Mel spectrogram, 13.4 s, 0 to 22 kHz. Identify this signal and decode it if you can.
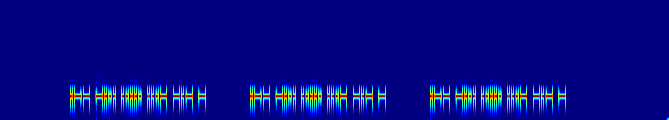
Morse code, heard as a keyed tone, about 27 wpm, 700 Hz. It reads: WB5VKT WB5VKT WB5VKT
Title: USA Call Signs - 6 Characters - Repeated 3x - 28wpm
